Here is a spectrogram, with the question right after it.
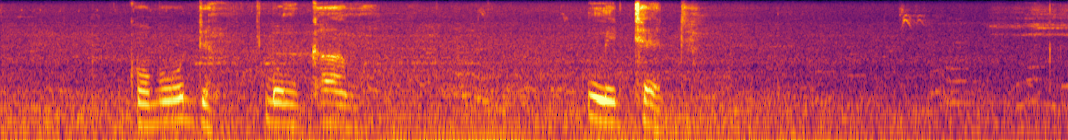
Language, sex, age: Xhosa, male, 35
